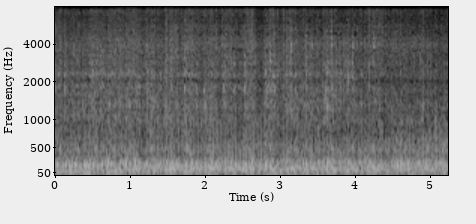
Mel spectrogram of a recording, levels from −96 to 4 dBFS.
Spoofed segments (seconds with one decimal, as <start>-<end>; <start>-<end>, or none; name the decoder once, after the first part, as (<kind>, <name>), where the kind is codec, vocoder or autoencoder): none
